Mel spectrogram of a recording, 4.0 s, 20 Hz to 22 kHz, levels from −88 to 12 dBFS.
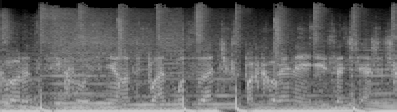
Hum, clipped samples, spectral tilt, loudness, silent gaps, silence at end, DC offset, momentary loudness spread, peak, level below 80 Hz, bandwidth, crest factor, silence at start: none; under 0.1%; -5 dB/octave; -14 LUFS; none; 0 s; under 0.1%; 2 LU; -2 dBFS; -12 dBFS; 18.5 kHz; 10 dB; 0 s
